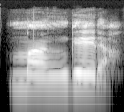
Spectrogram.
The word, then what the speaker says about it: manguera: Después manguera, tenemos M-A-N-G-U-E-R-A. Manguera, G-U-E. No pronunciamos la U, no decimos manguera, decimos manguera. La U sirve para decir el sonido G, manguera.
